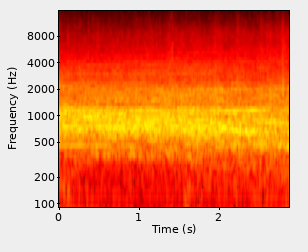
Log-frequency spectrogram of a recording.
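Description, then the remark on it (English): An audience of married people cheers and claps in a steady, continuous roar that fills the whole stretch at an even, fairly loud level, with no single voice standing out. “Let's try it again. Married people, make some noise.”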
